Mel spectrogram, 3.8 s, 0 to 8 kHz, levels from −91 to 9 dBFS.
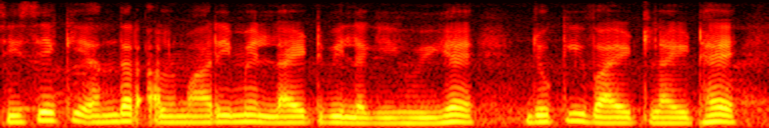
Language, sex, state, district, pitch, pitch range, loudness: Hindi, male, Uttar Pradesh, Lalitpur, 145 Hz, 135-155 Hz, -16 LUFS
